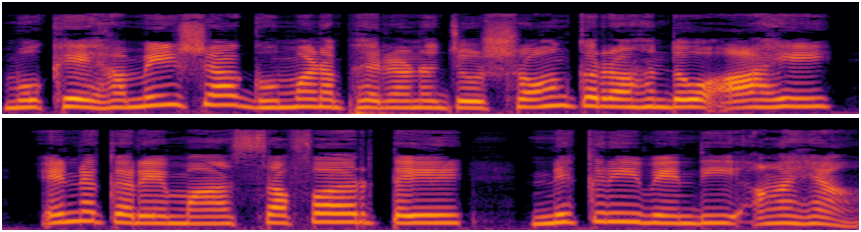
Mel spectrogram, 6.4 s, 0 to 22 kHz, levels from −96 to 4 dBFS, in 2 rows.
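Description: A short bit of speech, and nothing technically wrong turns up anywhere in it.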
